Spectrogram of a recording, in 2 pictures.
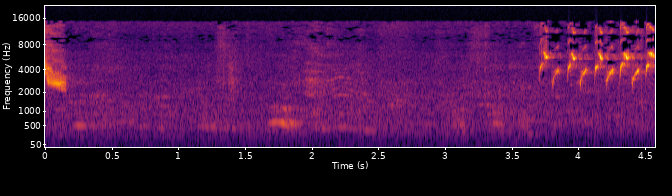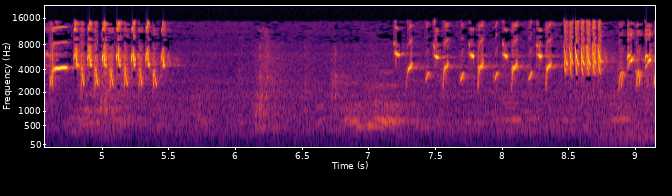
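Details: Algerian goldfinch, named مقنين تيواواطي, giving two bursts of rapid high-pitched twittering and liquid chatter, with faint background voices and noise between phrases.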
